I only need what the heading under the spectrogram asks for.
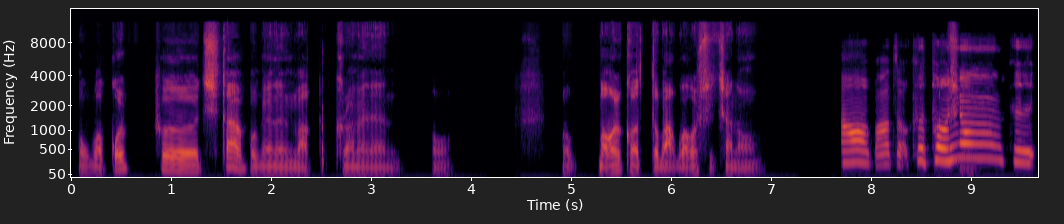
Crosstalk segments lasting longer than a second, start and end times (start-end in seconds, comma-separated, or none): none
